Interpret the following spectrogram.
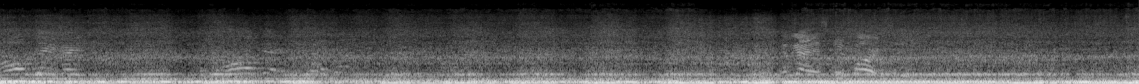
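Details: Ford F150 with a twin-turbo Gen 2 Coyote V8, newly built FFRE Stage 3 short block with Head Games heads, on its first fire-up. It settles into an even idle with throttle blips and no knocks or ticks. This is a healthy startup.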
